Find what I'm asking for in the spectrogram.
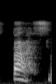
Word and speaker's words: Bass: Please satisfy my curiosity, because although I know I will have gone past the area several times on the train, I am not sure whether I am pronouncing it Bass Rock or Bass Rock. – It's Bass, like the fish.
